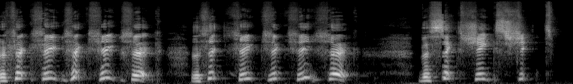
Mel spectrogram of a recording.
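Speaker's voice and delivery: speaking with pencil in mouth. Trying a tongue twister again, talking with a pencil in mouth. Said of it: "I'm just gonna put a pencil in my mouth again".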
